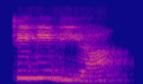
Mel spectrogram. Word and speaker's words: Ctenidia: So C is silent over here for Ctenidia. Okay. C is silent for Ctenidia, and this is the respiratory system.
